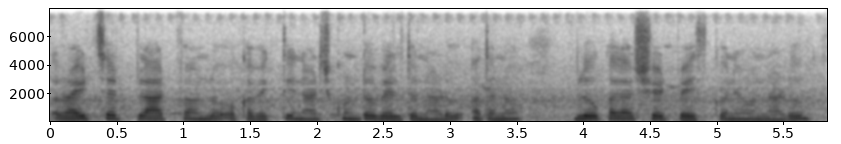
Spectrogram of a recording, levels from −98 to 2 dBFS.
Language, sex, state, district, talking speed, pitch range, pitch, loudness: Telugu, female, Telangana, Mahabubabad, 155 wpm, 205-225 Hz, 215 Hz, -17 LUFS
